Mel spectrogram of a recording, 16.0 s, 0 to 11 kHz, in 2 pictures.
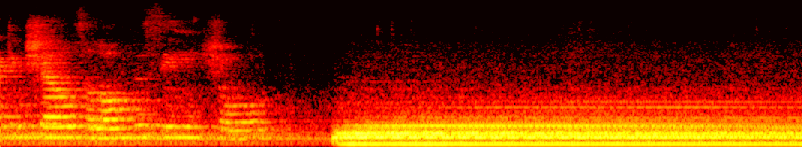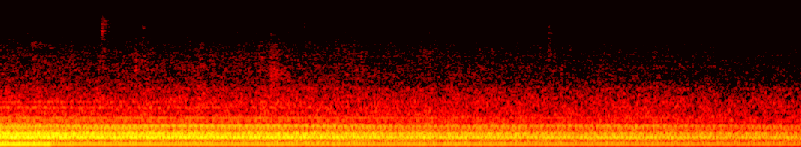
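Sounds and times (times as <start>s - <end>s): gong ringing: 3.3s - 15.9s
deep low gong hum: 3.3s - 16.0s.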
